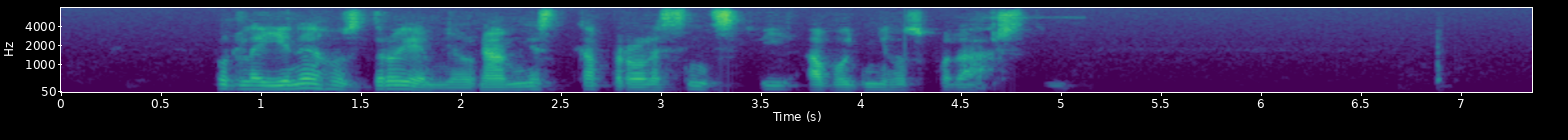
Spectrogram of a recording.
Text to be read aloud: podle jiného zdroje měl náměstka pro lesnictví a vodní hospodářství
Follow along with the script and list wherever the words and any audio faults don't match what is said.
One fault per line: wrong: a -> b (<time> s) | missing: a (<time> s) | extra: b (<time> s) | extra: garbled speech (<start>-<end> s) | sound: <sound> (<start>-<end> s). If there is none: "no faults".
no faults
